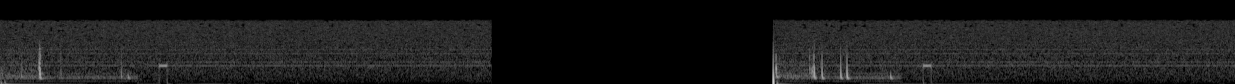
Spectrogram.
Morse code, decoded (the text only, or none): none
